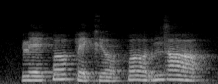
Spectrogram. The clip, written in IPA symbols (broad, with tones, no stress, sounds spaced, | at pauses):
ɭ ɛː˧ k͡p ɔː˥ k͡p ɛ˧˩ kʲ ɔː˧˩ k͡p ɔː˥˧ r n z ɒː˥˧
